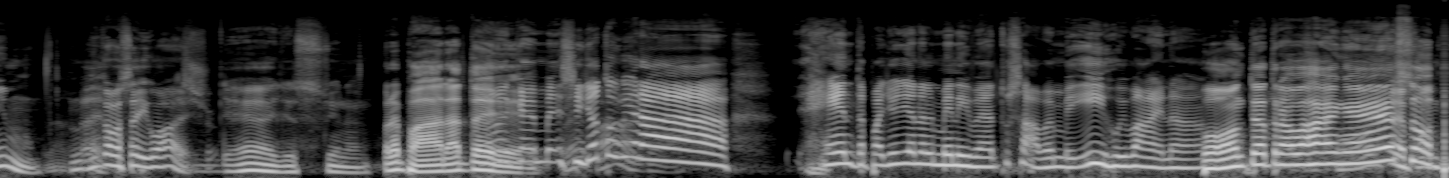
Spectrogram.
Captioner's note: speaking In Foreign Language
